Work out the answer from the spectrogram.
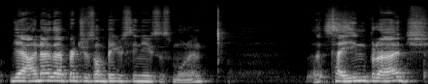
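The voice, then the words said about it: Put-on regional British accent attempt. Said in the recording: “I don't even know what accent I just did. ... It wasn't Newcastle.”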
